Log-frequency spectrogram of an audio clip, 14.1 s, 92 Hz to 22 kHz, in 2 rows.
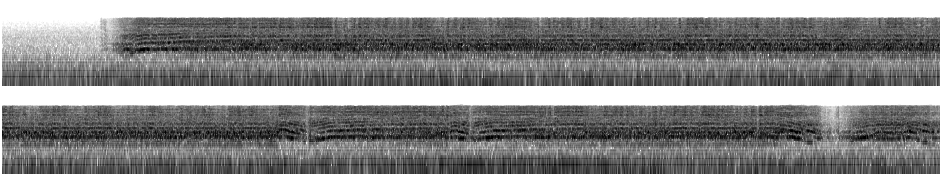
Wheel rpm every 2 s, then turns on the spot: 80, 160, 160, 160, 140, 150, 100.
none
